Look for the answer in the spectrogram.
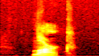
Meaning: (noun) 1. Any of various small, singing passerine birds of the family Alaudidae 2. Any of various similar-appearing birds, but usually ground-living, such as the meadowlark and titlark
- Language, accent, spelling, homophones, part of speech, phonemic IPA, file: English, US, lark, lock, noun / verb, /lɑɹk/, En-us-lark.ogg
